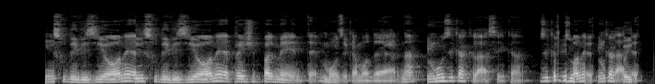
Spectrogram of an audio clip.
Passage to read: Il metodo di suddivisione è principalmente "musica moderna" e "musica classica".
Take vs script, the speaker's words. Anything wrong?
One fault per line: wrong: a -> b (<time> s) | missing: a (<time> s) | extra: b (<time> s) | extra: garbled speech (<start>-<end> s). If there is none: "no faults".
wrong: metodo -> suddivisione (0.5 s)
missing: e (4.2 s)
extra: garbled speech (5.4-6.4 s)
